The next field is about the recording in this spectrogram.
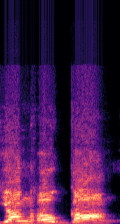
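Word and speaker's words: Jung Ho Kang: Second pronunciation is correct. So it's Young Ho Gong is what you're saying.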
